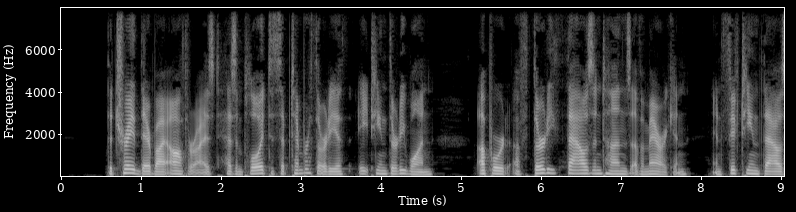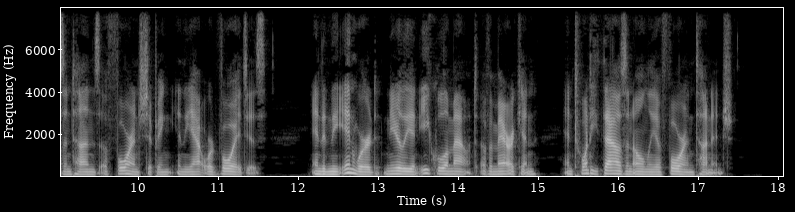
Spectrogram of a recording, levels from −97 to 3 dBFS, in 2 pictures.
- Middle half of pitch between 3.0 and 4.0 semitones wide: Yes, average, 3.5 semitones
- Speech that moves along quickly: No, average, 150 wpm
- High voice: No, low, 130 Hz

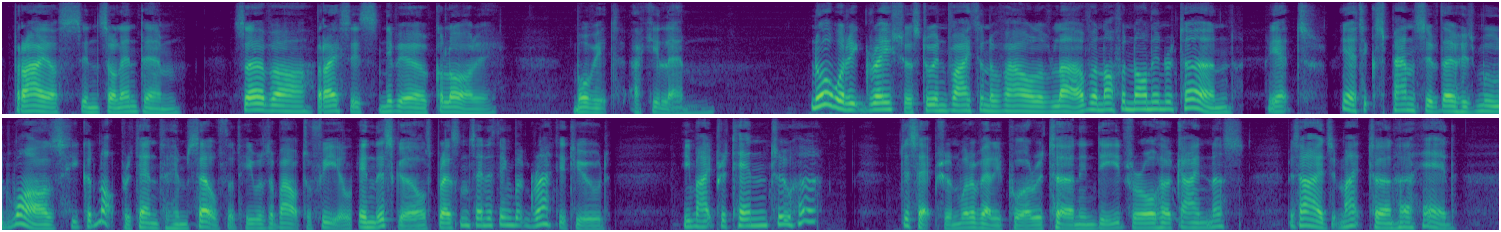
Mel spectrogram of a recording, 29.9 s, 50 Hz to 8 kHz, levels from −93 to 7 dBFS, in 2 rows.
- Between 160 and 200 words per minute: No, average, 140 wpm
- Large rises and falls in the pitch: Yes, wide, 6.3 semitones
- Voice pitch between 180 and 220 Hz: No, low, 130 Hz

